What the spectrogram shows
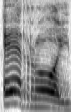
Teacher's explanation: Herói, a palavra herói, percebam, o O aqui é a tua vogal e o I, o som mais brando, é a tua semivogal.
